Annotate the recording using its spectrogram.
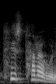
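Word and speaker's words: T*: 이건 뭐라고 읽어요? 티스타라고 읽어요. 티스타.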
